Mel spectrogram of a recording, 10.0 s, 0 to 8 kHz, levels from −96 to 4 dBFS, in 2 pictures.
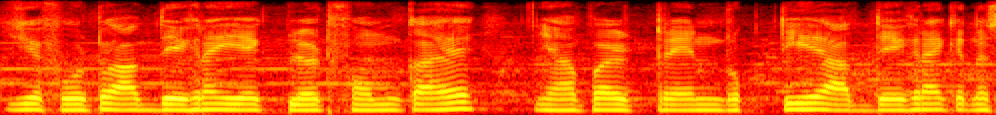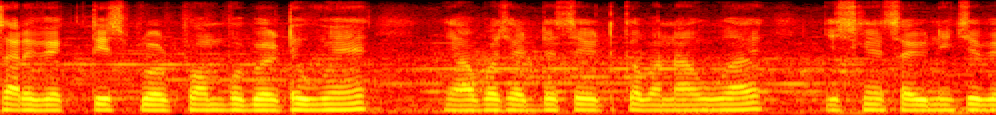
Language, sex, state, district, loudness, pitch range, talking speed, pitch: Hindi, male, Bihar, Madhepura, -22 LUFS, 140-150 Hz, 240 wpm, 145 Hz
